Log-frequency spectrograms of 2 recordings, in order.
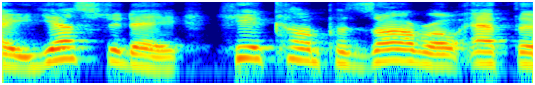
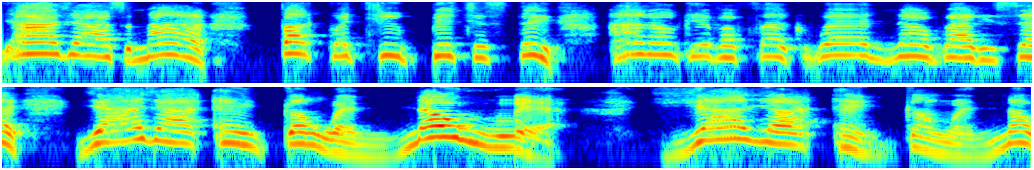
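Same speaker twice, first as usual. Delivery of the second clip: mock defiant, possessive ranting with yelling and screaming; 6 semitones higher than usual. Retelling a woman's rant on a channel: imitating someone yelling and screaming. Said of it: "she was yelling and screaming".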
